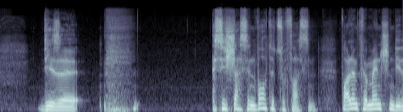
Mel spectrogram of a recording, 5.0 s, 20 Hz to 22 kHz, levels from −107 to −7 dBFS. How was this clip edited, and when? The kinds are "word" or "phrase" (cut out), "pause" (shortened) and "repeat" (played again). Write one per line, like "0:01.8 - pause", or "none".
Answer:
0:02.9 - word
